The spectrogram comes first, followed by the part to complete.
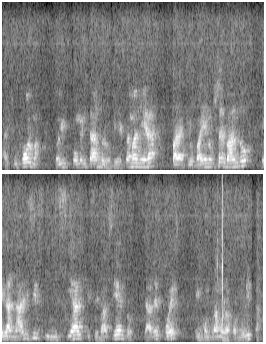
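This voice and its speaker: A man teaching math to a class, asking questions and drawing out key words slowly. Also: on the high side, a little hiss or hum. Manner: asks students questions, drags out key words. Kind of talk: classroom lecture. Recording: roomy, distant, dull classroom recording.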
